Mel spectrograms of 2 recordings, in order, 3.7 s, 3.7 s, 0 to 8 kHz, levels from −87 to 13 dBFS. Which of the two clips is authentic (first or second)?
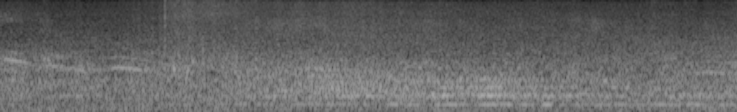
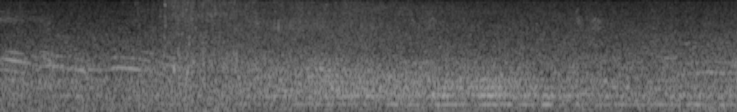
second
